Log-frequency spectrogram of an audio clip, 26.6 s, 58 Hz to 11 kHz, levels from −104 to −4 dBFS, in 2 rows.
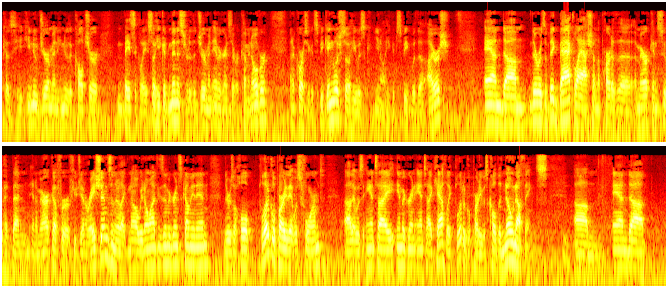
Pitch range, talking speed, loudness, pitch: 105-120 Hz, 220 wpm, -17 LUFS, 110 Hz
